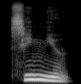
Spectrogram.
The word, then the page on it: 侵入: female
